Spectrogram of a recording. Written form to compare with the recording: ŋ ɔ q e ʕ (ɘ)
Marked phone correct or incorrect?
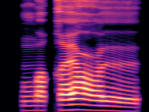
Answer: incorrect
